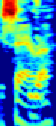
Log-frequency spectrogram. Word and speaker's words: Sara: And it's S-A-R-A, which we would say Sarah.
